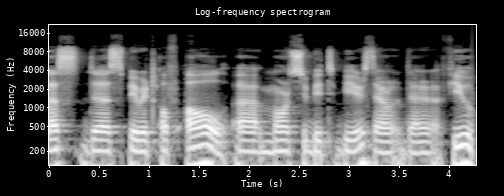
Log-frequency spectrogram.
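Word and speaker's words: Mort Subite: It's very difficult to pronounce that in English when you're not really used to it. In French, it would be Morsubit.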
